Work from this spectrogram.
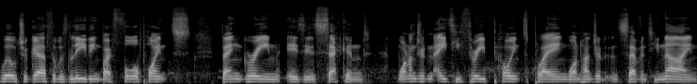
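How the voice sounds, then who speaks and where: In a British accent, a man talks at a fairly quick pace with a medium pitch and a bright, sharp tone. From UK. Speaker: motorsport commentator. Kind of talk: live commentary. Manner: animated; fast.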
